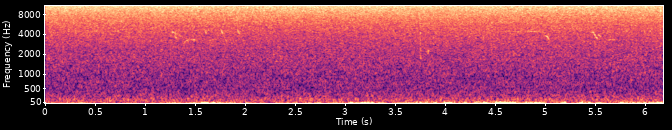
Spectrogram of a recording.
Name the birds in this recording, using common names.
White-crowned Sparrow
